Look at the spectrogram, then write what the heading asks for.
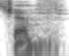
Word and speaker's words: Jeff: I by the way my name is Jeff it rhymes with breath which is one of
